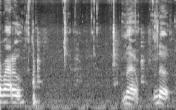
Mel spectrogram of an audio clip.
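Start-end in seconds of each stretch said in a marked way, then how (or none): none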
